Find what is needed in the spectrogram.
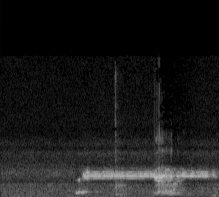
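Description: A steady high-pitched electronic beep on a telephone line, starting a little under a second in and lasting just over a second, after faint line hiss.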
